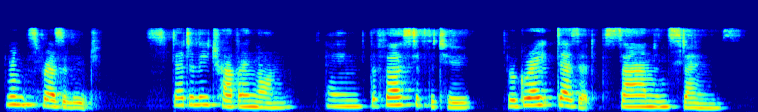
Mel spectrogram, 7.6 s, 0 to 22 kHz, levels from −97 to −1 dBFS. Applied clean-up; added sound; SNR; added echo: neural mask model DeepFilterNet 3.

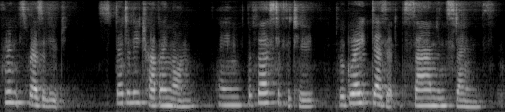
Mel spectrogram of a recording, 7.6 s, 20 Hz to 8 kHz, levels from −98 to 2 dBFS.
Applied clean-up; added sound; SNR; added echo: neural separator model SepFormer DNS4.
